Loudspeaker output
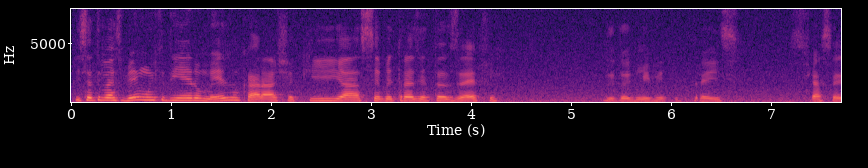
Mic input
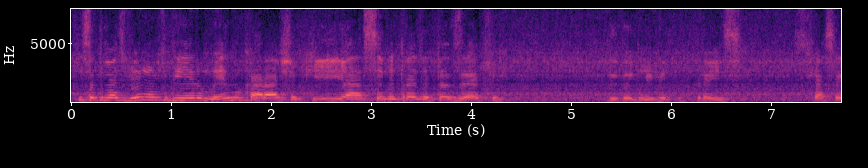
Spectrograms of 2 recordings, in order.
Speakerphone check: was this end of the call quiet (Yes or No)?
Yes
